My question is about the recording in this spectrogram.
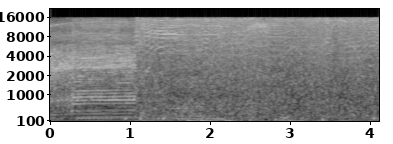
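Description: Angle grinder with a sanding disc running and grinding mill scale off a hot-rolled steel bar that has been treated with muriatic acid, throwing sparks. A whining motor tone in the first second gives way to steady grinding noise.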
